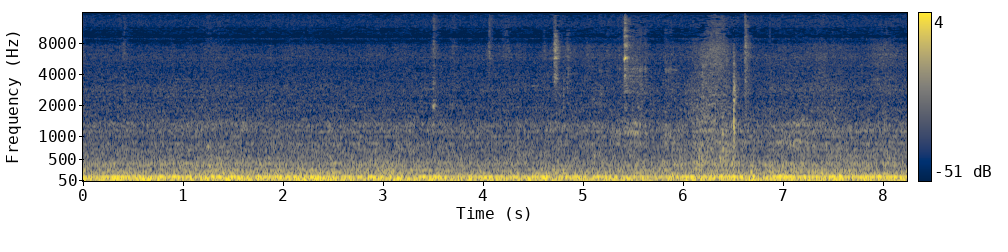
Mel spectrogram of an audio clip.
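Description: Steady low hum, with a few faint short clicks and taps of small objects being handled.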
